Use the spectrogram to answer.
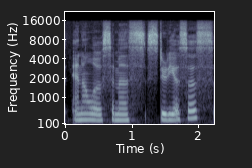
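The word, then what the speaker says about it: Anelosimus studiosus: So this is the, I think it's pronounced Anolosimus studiosus. – That sounds right to me, yeah.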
